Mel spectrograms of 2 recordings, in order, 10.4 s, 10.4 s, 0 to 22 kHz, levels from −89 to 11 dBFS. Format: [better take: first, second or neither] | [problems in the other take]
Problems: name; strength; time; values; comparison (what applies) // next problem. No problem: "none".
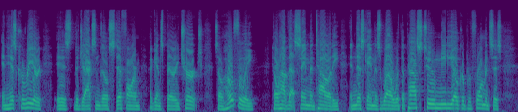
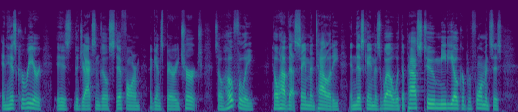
second | distortion; heavy; 6 dB below the speech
